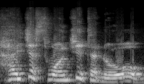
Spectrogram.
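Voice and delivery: put-on Irish accent, high and very loud. Trying out a script line again for a partner, in an irish accent. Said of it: "That's Irish again".

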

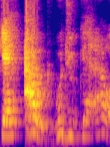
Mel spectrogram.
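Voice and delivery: loud, drawn-out shout. Retelling how a teacher ordered a student out: imitating a teacher shouting. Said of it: "she's still like".

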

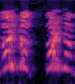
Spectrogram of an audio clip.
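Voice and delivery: very high, loud, excited shouting.

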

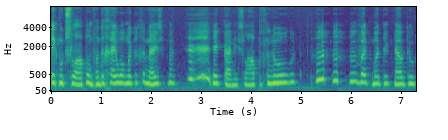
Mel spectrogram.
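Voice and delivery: speaking while crying, tearful and sobbing. A hungry character begs another for more food, crying. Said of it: "niet huilen".

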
